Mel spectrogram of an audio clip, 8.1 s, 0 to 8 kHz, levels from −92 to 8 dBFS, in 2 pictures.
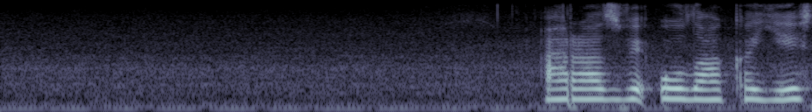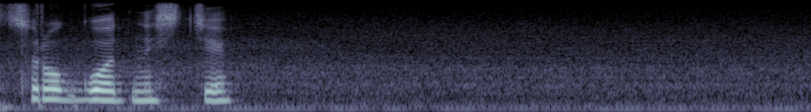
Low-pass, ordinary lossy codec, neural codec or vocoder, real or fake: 7.2 kHz; none; none; real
